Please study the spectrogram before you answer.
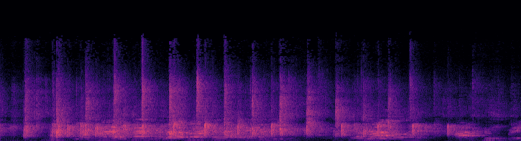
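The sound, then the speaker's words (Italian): Lively applause at an evening gathering of colleagues and retirees, quick overlapping claps that pulse steadily throughout while voices talk over them. “facciamo un applauso a Paolo Zagari”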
